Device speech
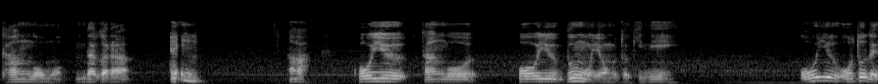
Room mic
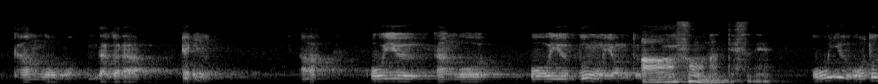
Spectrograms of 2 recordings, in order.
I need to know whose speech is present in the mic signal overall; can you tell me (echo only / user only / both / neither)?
both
